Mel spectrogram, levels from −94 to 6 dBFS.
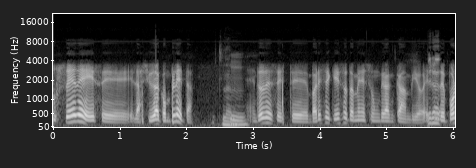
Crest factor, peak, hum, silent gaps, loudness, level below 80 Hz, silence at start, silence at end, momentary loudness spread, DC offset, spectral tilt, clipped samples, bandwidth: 18 dB; -2 dBFS; none; none; -19 LUFS; -62 dBFS; 0 s; 0 s; 13 LU; under 0.1%; -6.5 dB/octave; under 0.1%; 8.4 kHz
